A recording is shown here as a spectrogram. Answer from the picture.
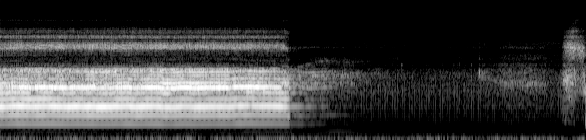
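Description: A female singing voice holds one long, steady note in a Thai blessing chant; the note ends a little after two seconds in.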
